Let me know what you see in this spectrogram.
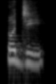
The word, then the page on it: ogee: Indian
